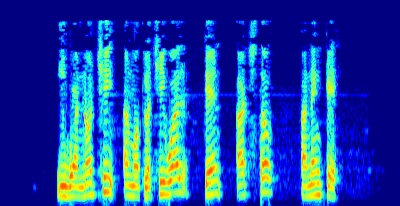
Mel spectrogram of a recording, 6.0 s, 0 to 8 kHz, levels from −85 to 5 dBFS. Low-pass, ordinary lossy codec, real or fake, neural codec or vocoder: 7.2 kHz; MP3, 24 kbps; real; none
